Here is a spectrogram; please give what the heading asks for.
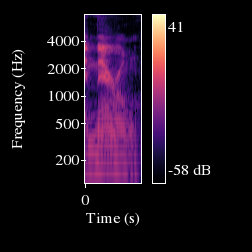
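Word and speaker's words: Merrill: who did i romance in dragon age 2 merrell so did i pronounce that correctly yeah meryl that's who we romanced i was hoping we'd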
